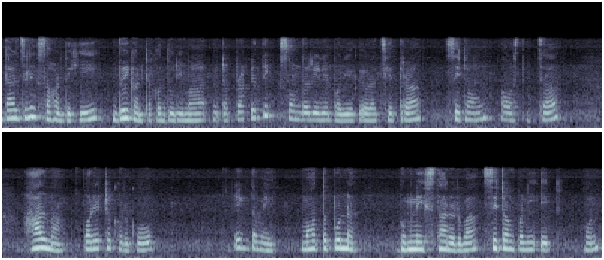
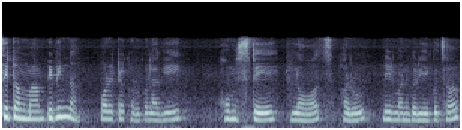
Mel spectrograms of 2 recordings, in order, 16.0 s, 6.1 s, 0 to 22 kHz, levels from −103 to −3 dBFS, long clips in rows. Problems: none marked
